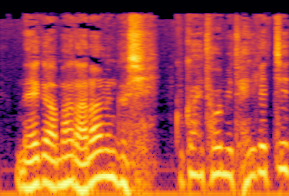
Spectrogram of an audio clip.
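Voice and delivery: put-on voice of an older politician. Act out the reply to reporters asking about the UAE envoy, as a Lee Myung-bak impression. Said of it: "이명박 성대모사 가능하신 분".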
